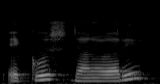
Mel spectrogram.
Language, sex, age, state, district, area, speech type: Odia, female, 45-60, Odisha, Bargarh, urban, spontaneous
